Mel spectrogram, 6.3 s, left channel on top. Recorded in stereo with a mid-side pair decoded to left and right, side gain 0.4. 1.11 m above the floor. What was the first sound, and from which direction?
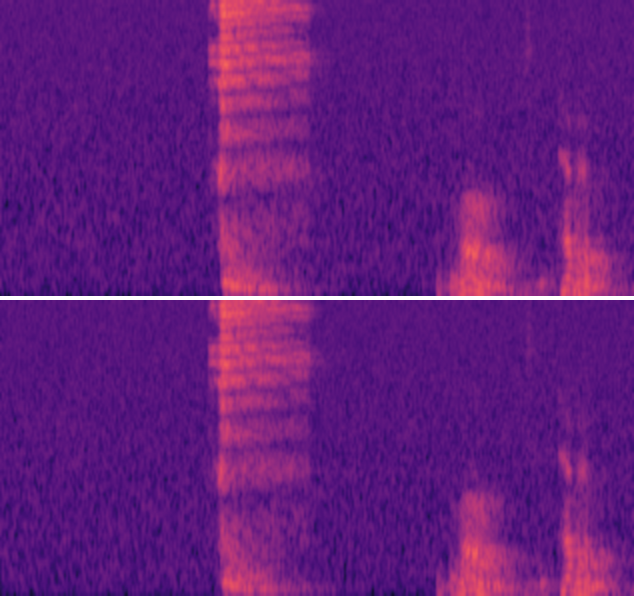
Laughter, 10° left.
